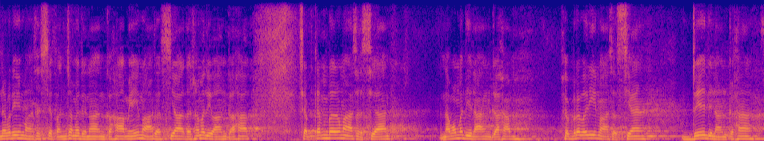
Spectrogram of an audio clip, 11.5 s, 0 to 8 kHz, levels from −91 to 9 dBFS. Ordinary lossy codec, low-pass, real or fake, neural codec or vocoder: none; none; fake; codec, 16 kHz, 2 kbps, FunCodec, trained on Chinese and English, 25 frames a second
